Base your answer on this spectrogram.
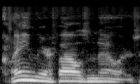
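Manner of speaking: ordinary talk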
